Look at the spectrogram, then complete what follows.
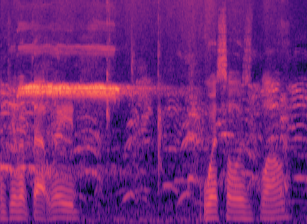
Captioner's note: whistle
